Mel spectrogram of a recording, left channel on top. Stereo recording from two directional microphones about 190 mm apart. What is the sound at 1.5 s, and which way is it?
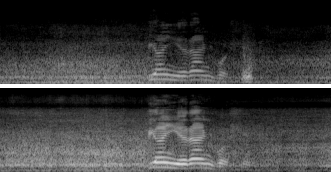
Speech, 25° right (ahead or behind).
